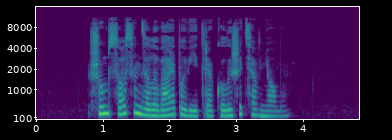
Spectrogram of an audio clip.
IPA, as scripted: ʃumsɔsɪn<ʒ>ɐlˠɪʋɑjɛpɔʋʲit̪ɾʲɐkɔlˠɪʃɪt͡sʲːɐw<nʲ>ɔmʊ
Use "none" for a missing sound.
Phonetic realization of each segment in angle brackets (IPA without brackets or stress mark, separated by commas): z, nʲ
